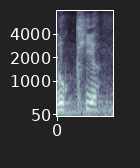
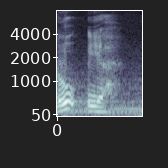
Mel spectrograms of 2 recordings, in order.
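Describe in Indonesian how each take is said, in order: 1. Konsonan tengahnya bunyi k. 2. Konsonan tengahnya hamzah. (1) "R U K, ruqyah. Dia bukan ruqyah" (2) "dia ru'yah. Ra hamzah"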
